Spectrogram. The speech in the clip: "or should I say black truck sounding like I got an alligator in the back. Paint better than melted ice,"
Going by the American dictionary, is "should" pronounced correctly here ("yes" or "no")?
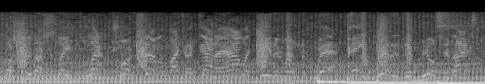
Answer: no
